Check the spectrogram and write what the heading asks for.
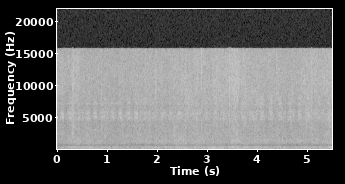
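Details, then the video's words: Constant droning of a bee swarm streaming out of its hive, the dense humming of many wings holding steady low tones that waver slightly, with no other sounds. "bees therapy swarm natural buzzing sound"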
